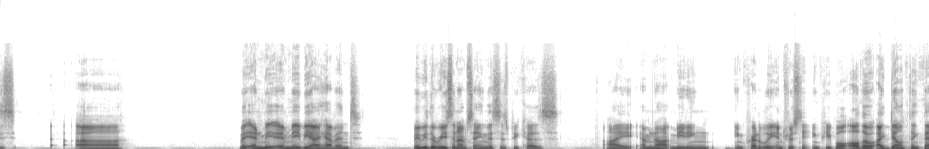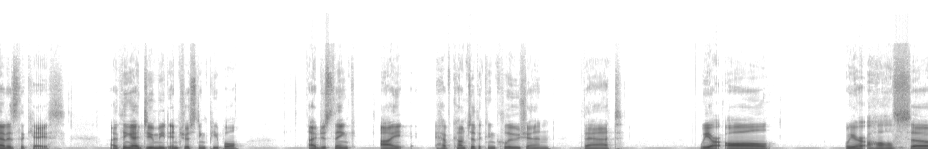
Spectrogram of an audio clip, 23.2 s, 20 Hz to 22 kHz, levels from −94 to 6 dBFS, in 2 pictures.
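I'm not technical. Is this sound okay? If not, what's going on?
No. There are two brief glitches.

A call audio freeze occurs from 10.03 to 10.18 s. For about 115 ms the speech stalls, and the last sound is stretched out into a short, fading buzz. This is likely because data packets were delayed in transit and the receiver's waiting buffer ran dry. When the packets arrived, the speech resumed exactly where it had stopped. Nothing was lost, but everything afterwards now plays about 115 ms later.

A jitter buffer speed-up follows from 14.09 to 14.67 s. The buffer was holding more audio than it aims for, so the receiver caught up by cutting many tiny slivers, each one or a few vocal vibrations long, totalling about 70 ms. For just over half a second the speech runs at roughly 111% speed. The pitch stays the same, but the talking sounds rushed.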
